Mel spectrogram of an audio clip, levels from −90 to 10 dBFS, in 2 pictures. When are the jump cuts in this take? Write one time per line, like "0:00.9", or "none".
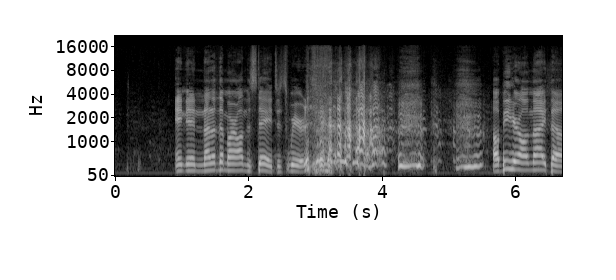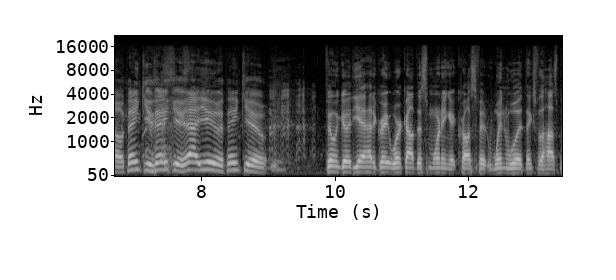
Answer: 0:07.3
0:09.7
